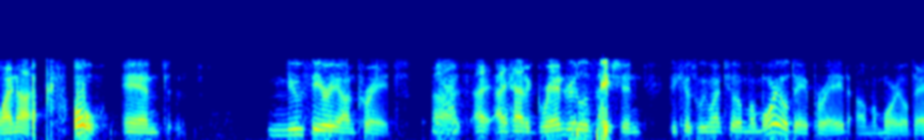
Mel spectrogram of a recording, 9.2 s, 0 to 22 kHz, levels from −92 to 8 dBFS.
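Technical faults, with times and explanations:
Throughout: GSM full-rate codec. The speech is band-limited to roughly 250 Hz to 3.7 kHz and carries a plainly audible buzzy, gravelly roughness. That comes from the coder rebuilding the voice from a vocal-tract filter driven by sparse, regularly spaced pulses, consistent with 13 kbps GSM full rate.
0.33–0.56 s and 5.70–6.13 s: GSM bit errors. The speech breaks into squawks, pops and gargling for these spans, the second one longer. Corrupted filter, pitch or gain parameters distort the spectrum or level frame by frame. The damage density suggests a bit-error rate of about 2 to 3 percent.
0.78 s and 3.33 s: microphone volume stepped down. Speech and background drop abruptly in level, by about 3 dB and then about 4 dB. A single-step fall like this is likely call software lowering the device's input volume after judging the microphone too loud.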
